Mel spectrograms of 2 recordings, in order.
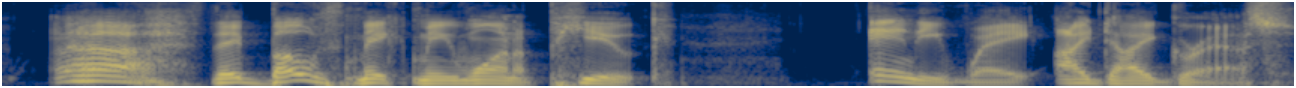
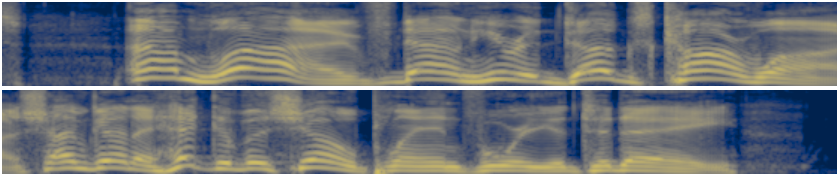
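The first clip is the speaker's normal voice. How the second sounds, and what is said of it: Exaggerated radio announcer voice. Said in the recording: “the dumb radio announcer voice ... he tries to make every single syllable that he says the most profound thing that you've ever heard”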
